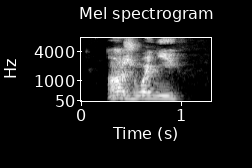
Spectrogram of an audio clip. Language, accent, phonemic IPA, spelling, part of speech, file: French, Canada, /ɑ̃.ʒwa.ɲi/, enjoignis, verb, LL-Q150 (fra)-enjoignis.wav
- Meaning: first/second-person singular past historic of enjoindre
